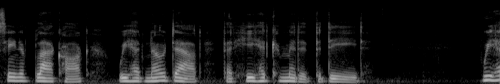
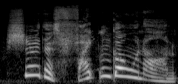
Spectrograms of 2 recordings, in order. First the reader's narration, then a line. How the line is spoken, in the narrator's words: cried Tim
